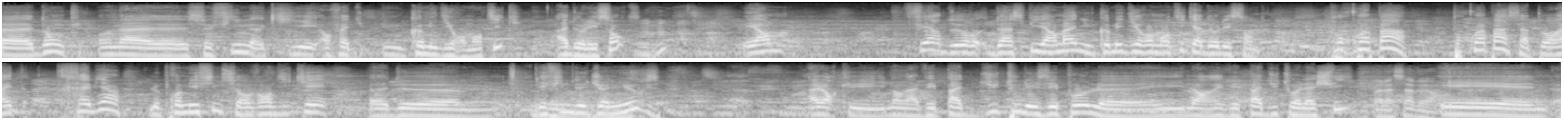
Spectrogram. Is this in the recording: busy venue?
yes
